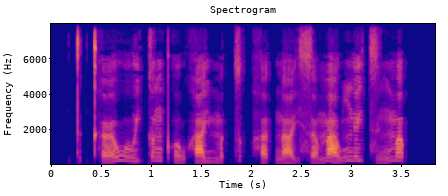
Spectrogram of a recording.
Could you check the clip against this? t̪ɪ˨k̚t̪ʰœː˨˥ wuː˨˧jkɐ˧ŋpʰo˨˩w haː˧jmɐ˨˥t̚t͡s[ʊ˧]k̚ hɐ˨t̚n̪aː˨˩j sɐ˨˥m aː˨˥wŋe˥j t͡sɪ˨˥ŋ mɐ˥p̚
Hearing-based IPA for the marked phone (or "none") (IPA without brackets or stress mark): ʊ˥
